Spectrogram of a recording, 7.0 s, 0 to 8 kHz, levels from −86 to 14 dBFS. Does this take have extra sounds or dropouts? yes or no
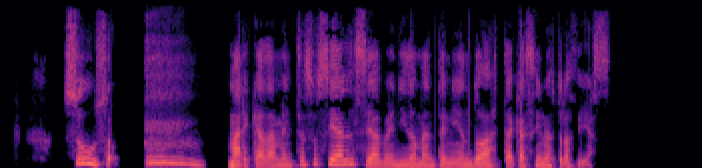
yes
